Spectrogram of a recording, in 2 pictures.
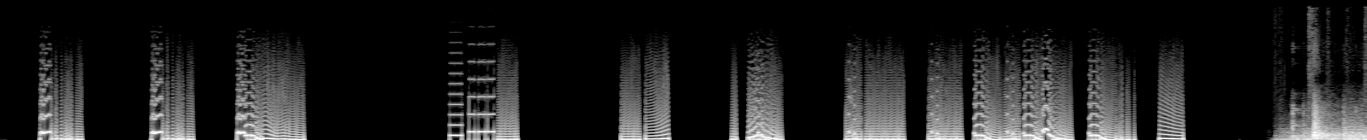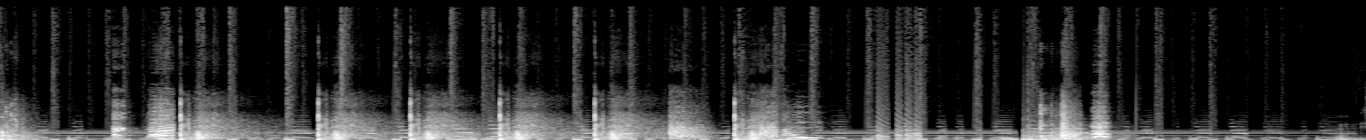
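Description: Crude, buzzy PC-speaker computer game effects, no music, all sounds from interaction with the game world: choppy squawks and beeps meant as gunshots and enemy screams, separated by short silences, then a dense, harsh stretch of continuous noisy bleeping with no talking.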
